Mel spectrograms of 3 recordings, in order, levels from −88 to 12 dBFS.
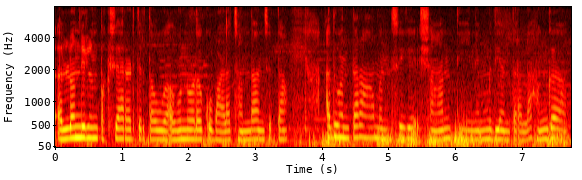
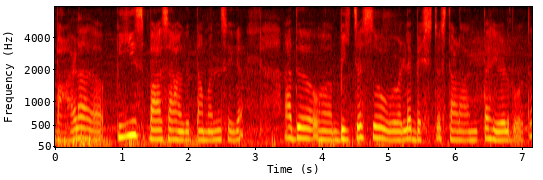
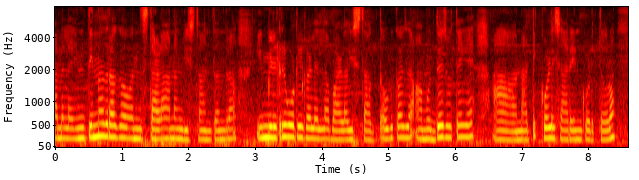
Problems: none marked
